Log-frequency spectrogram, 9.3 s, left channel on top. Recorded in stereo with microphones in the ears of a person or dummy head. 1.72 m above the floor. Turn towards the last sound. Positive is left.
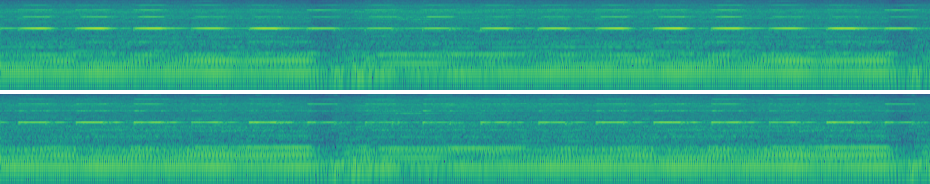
turn(degrees=40)  # may be behind; listen again after turning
